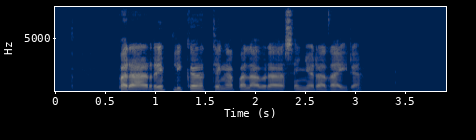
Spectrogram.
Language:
Galician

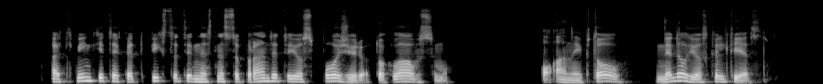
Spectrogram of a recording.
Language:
Lithuanian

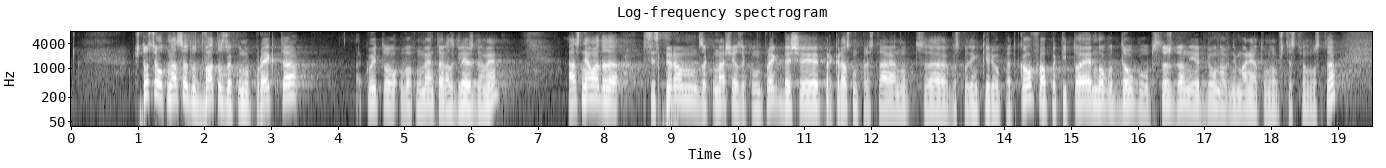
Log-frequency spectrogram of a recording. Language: Bulgarian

